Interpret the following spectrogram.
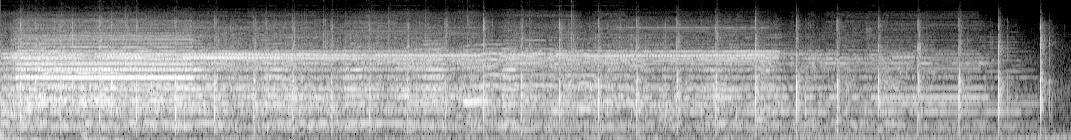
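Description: Many car horns sounding together, several long held tones overlapping with short repeated honks about three a second, dying away toward the end.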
